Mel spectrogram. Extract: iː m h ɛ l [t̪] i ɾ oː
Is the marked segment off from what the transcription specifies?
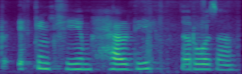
yes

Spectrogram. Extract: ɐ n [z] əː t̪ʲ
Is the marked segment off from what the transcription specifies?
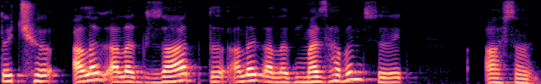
yes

